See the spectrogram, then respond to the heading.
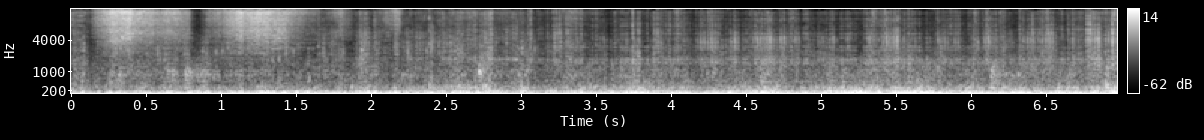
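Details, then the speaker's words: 2026 Honda HR-V EX-L driving on a rough road: under the road rumble there is a constant loud rattle from a loose plastic panel on the side of the console that stops when pressed by hand; interior trim rattle. "It's just going down the road. There's a loud rattle, constant. It's coming from this piece of plastic right here."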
